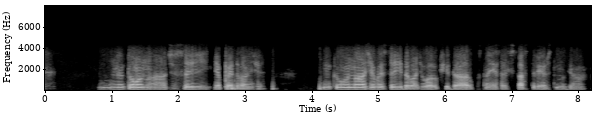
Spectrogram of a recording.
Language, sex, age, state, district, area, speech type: Kashmiri, male, 30-45, Jammu and Kashmir, Bandipora, rural, conversation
